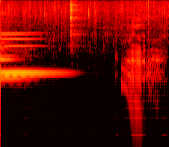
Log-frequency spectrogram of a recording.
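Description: A single bright doorbell chime at the front door rings out early in the morning and slowly fades over about a second, followed by a brief voiced sound that slides downward in pitch.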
